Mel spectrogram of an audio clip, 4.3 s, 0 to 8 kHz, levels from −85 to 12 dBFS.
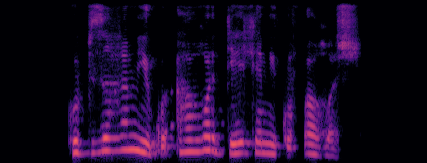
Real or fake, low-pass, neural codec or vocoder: fake; 7.2 kHz; codec, 16 kHz, 4 kbps, X-Codec, HuBERT features, trained on general audio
